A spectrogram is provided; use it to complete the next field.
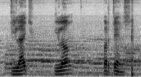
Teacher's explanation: one unstressed syllable followed by one stressed syllable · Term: iem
